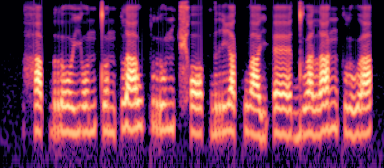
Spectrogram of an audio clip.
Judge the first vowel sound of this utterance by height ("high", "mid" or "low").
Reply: low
